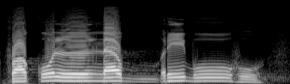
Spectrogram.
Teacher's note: hati-hati memantulkan huruf doad memantulkan huruf dad huruf dad tidak boleh mantul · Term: huruf dot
